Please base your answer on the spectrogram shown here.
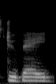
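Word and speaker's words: Dube: my name spelled wrong like you have it spelled like but it's dubai d-u-b-e that'll start a rumor and then just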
